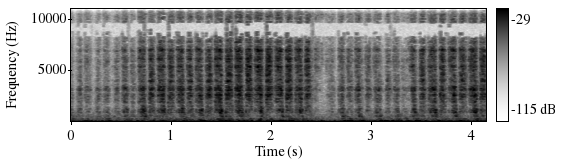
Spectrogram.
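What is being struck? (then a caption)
Felt-tip marker on a paper sheet over a plastic clipboard. A light-blue Sharpie felt tip is rubbed in fast back-and-forth coloring strokes across a thin white coloring page resting on a plastic clipboard. The result is a soft, bright, scratchy rubbing that pulses with each rapid stroke, with a brief dip in the rhythm around the middle.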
